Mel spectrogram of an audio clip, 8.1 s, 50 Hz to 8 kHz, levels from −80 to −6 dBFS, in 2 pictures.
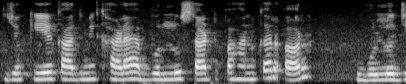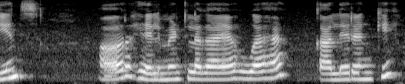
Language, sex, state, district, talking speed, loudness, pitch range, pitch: Hindi, female, Jharkhand, Palamu, 155 wpm, -16 LUFS, 220-255 Hz, 230 Hz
